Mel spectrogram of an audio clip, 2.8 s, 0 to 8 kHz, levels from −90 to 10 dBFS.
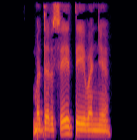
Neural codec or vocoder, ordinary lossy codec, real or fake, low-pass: none; MP3, 48 kbps; real; 7.2 kHz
